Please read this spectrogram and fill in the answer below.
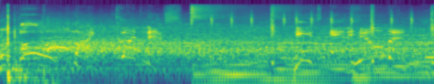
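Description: Basketball game sound on a hardwood court: the ball bouncing, sneakers squeaking and crowd noise from the arena. A background music track with a steady bass line comes in about halfway.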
